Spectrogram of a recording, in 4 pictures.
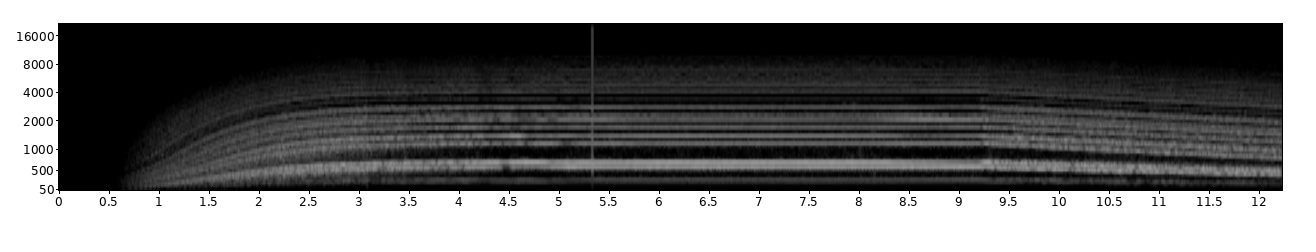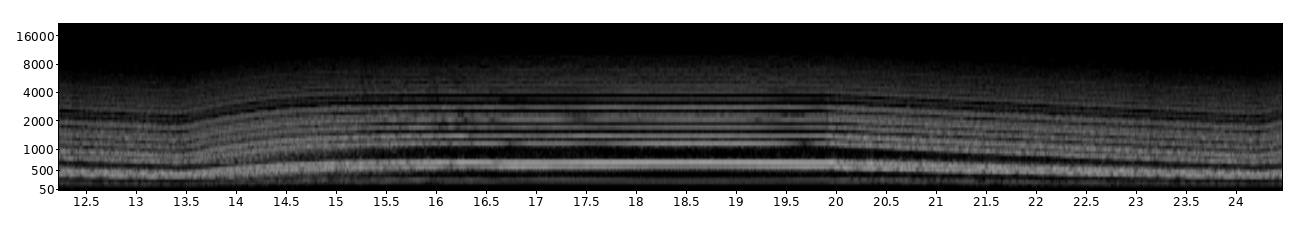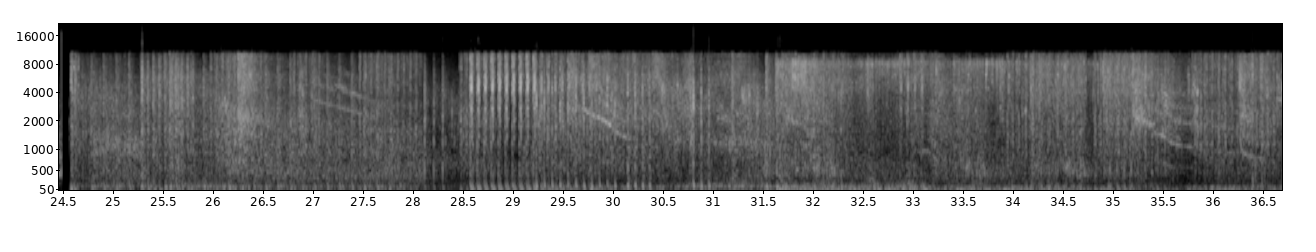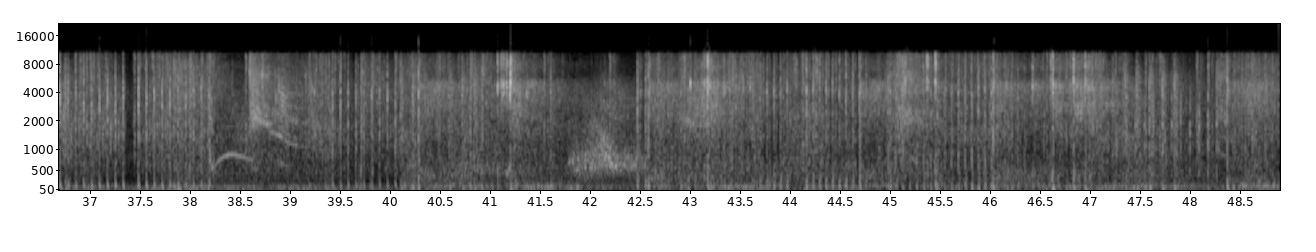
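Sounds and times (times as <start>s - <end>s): civil defense siren wailing: 0.6s - 24.6s
dense gunfire: 24.6s - 48.9s.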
